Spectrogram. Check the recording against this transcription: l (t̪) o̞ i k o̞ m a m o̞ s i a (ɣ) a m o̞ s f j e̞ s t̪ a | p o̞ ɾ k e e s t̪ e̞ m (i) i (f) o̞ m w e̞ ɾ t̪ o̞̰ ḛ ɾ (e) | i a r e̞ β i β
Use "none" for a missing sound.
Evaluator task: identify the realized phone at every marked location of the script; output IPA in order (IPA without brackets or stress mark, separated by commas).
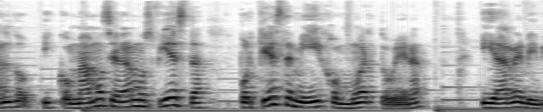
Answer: d̪, ɣ, i, x, a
